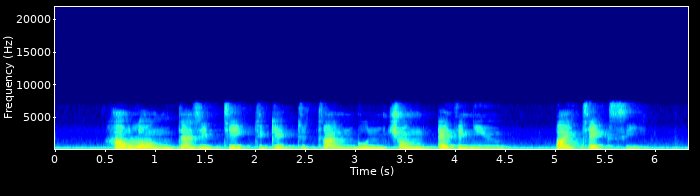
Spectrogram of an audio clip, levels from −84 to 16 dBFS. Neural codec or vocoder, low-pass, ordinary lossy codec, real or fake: none; 7.2 kHz; none; real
